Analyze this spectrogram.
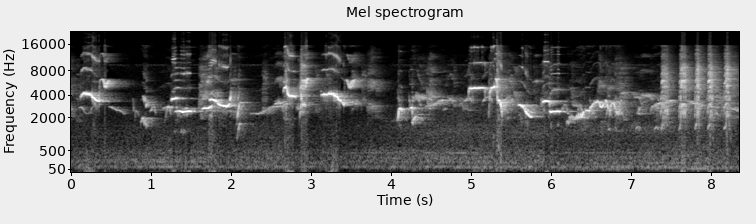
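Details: Magpie-robin in a cage, provoked into fighting mood, pours out loud whistled phrases with rising and falling slurs, then closes with a fast series of sharp rattling clicks.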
